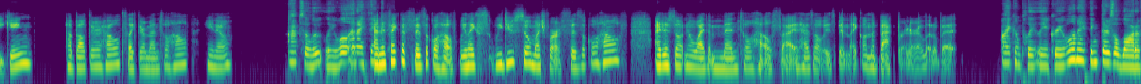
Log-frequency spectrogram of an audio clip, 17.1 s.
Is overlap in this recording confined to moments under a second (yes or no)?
yes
